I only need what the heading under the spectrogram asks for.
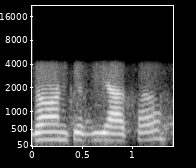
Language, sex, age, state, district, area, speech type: Maithili, female, 60+, Bihar, Araria, rural, conversation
